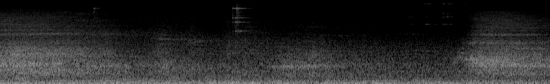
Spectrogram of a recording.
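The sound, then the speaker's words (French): Loud breaths are pushed out through the mouth during a relaxation breathing exercise. There are a few long, airy whooshes of breath with quieter gaps between them, and no talking. “Chaque expiration est haute pour récupérer. Expirez bruyamment. Oui, par la bouche, lâchez les amarres.”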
